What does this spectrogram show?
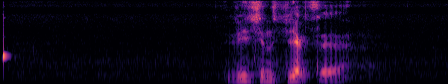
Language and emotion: Russian, neutral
